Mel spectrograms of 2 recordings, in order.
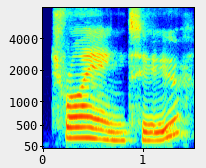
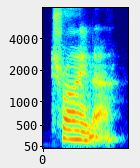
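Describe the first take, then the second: First: Both words are pronounced fully and separately. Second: The words are blended into one reduced word.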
